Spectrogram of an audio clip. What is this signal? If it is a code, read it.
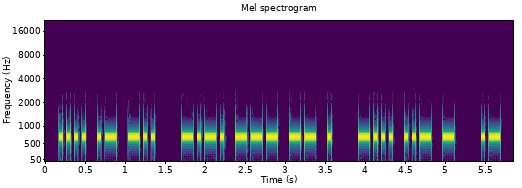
Morse code, heard as a keyed tone, about 25 wpm, 700 Hz. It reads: HAD COME BUT A
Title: Sentences from Top 1400 Words 25wpm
